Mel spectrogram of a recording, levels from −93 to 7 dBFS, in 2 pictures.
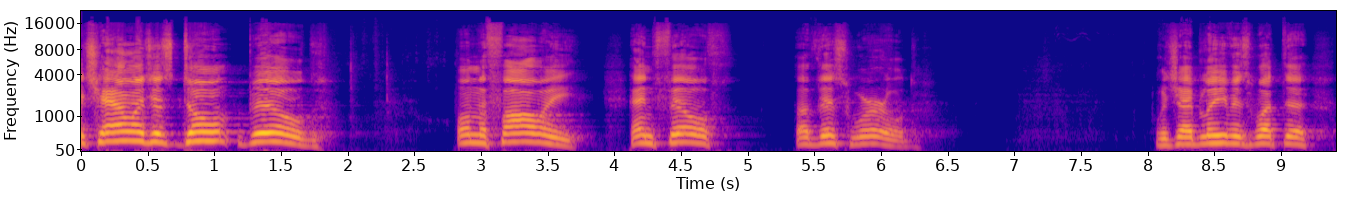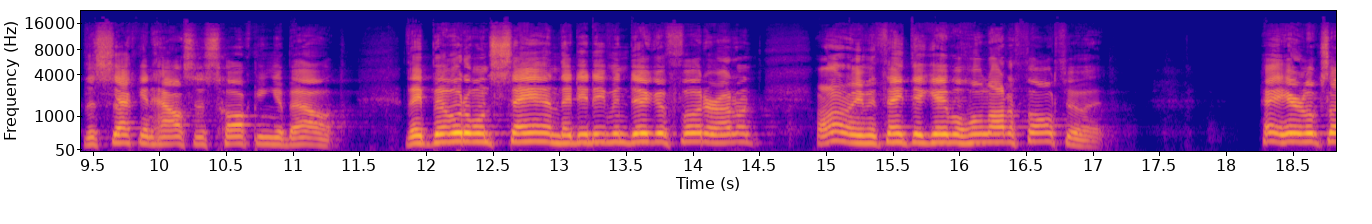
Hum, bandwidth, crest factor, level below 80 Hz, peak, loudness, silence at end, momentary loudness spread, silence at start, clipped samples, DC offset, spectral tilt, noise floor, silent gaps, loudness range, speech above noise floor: none; 16 kHz; 16 dB; -68 dBFS; 0 dBFS; -16 LUFS; 0 s; 14 LU; 0 s; under 0.1%; under 0.1%; -3.5 dB/octave; -84 dBFS; none; 7 LU; 67 dB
